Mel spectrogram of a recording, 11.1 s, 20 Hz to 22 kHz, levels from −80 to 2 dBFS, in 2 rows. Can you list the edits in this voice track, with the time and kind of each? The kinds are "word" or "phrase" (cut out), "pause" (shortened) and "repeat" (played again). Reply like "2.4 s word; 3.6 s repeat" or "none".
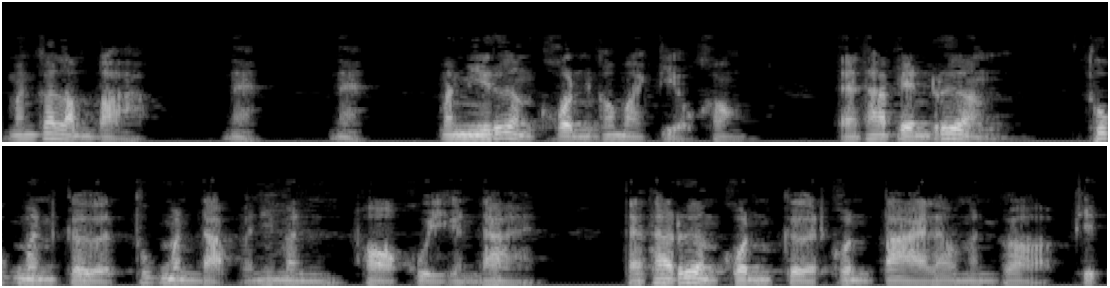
1.6 s repeat

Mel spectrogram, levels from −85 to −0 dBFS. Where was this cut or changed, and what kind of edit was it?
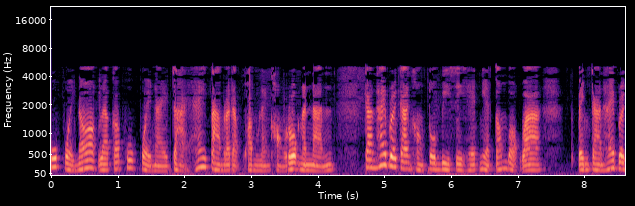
none

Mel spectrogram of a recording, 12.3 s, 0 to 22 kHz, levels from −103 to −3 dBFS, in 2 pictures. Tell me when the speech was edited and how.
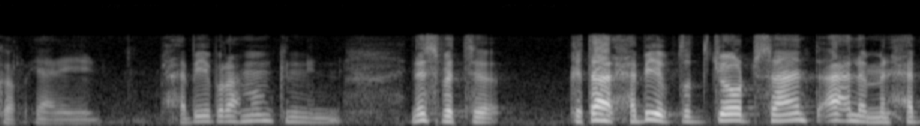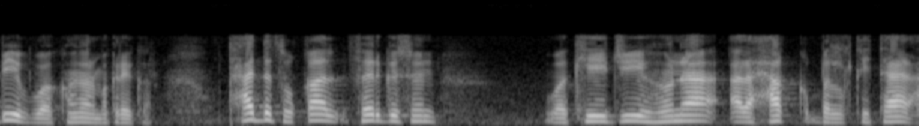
5.8 s word

